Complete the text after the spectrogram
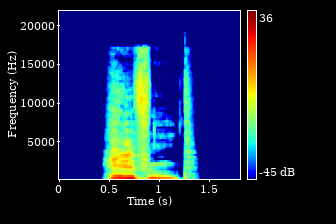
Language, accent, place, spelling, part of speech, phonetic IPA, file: German, Germany, Berlin, helfend, verb, [ˈhɛlfənt], De-helfend.ogg
- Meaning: present participle of helfen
